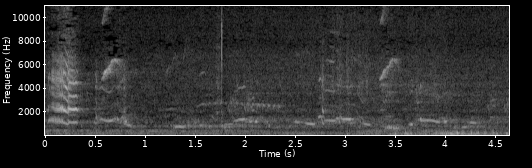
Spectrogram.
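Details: Young white-backed Australian magpie in Australia practising its warble. A loud, harsh burst opens, then scattered fluty whistles and brief slides follow over a low background rumble.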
